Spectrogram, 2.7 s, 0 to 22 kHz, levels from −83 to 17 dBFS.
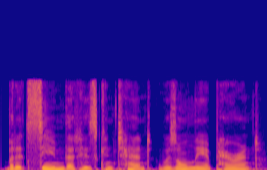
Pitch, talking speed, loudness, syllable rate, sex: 200 Hz, 200 wpm, -15 LUFS, 5.6 syllables/s, female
